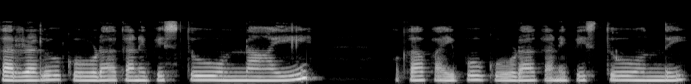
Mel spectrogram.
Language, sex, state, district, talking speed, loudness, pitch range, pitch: Telugu, female, Telangana, Mahabubabad, 70 wpm, -16 LUFS, 190-205 Hz, 195 Hz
